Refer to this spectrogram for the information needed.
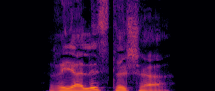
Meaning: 1. comparative degree of realistisch 2. inflection of realistisch: strong/mixed nominative masculine singular 3. inflection of realistisch: strong genitive/dative feminine singular
- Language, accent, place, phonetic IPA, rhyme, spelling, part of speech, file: German, Germany, Berlin, [ʁeaˈlɪstɪʃɐ], -ɪstɪʃɐ, realistischer, adjective, De-realistischer.ogg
